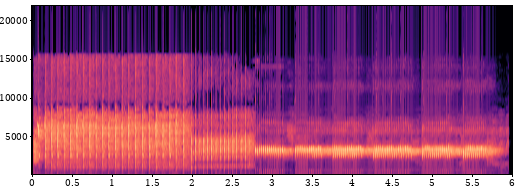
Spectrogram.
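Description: Ashy drongo song: about two seconds of harsh, buzzy, rapidly pulsed chatter, then a high, sustained whistled trill that pulses steadily in short bursts.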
